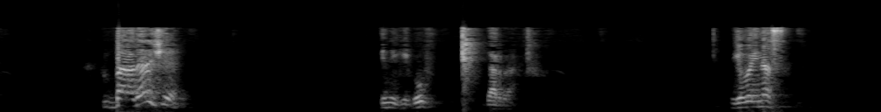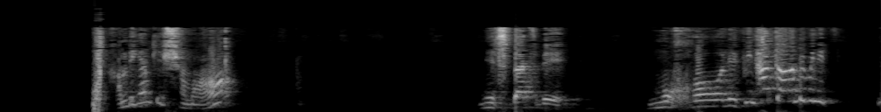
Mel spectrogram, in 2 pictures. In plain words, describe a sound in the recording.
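An elderly man speaks slowly and solemnly through a microphone, in short phrases with pauses.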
